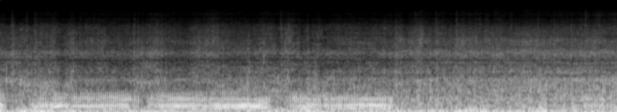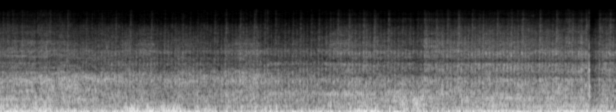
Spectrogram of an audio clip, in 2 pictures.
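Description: Tyres crunch over loose rocks and gravel.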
